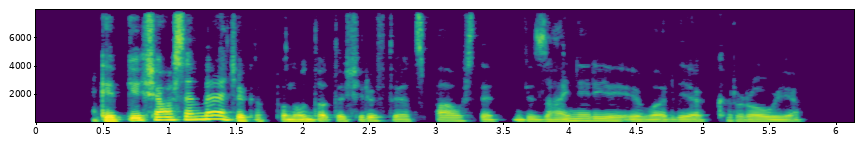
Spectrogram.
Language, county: Lithuanian, Kaunas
